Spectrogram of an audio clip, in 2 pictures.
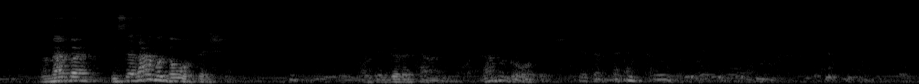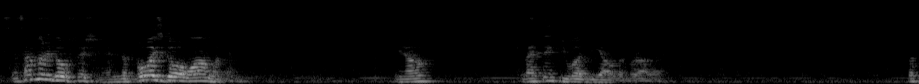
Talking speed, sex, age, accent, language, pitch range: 140 wpm, male, 50-69, American, English, 120-160 Hz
